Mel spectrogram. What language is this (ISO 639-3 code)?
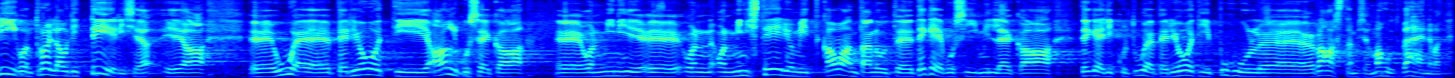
est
